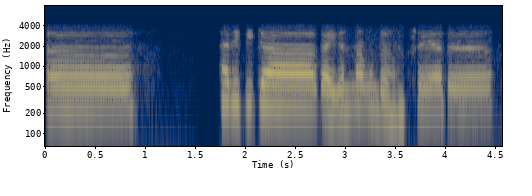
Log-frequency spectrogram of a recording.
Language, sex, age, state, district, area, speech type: Bodo, female, 18-30, Assam, Kokrajhar, rural, conversation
